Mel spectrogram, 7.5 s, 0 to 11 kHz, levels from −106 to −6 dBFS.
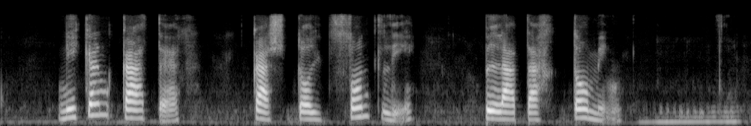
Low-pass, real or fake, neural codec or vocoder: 7.2 kHz; fake; codec, 16 kHz, 4.8 kbps, FACodec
